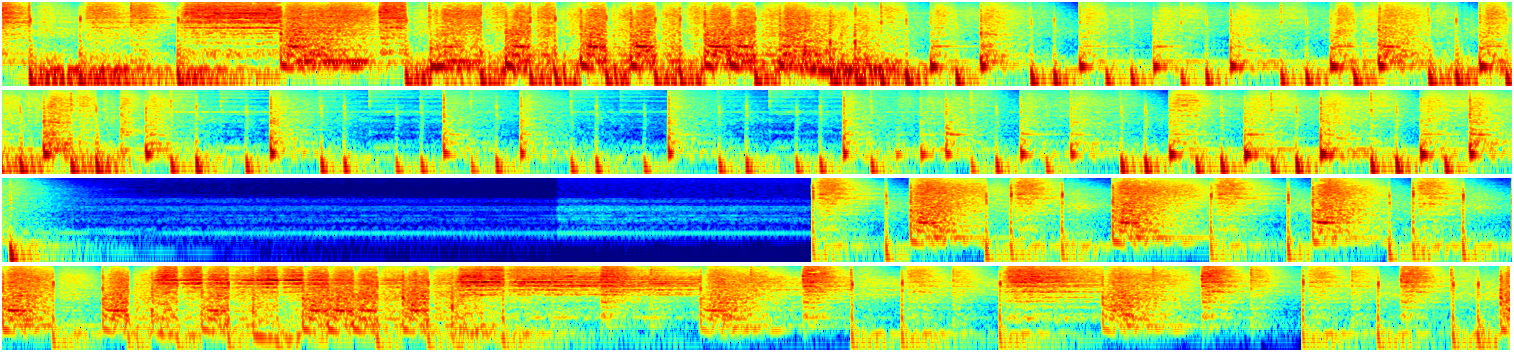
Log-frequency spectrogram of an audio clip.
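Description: Acoustic rock drum loop (kick, snare, hi-hat and cymbals) playing through an aggressive saturation and compression plugin that smashes the kit hard. The drums stop abruptly about halfway, drop out for about three seconds, then start again with the plugin on a different preset.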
